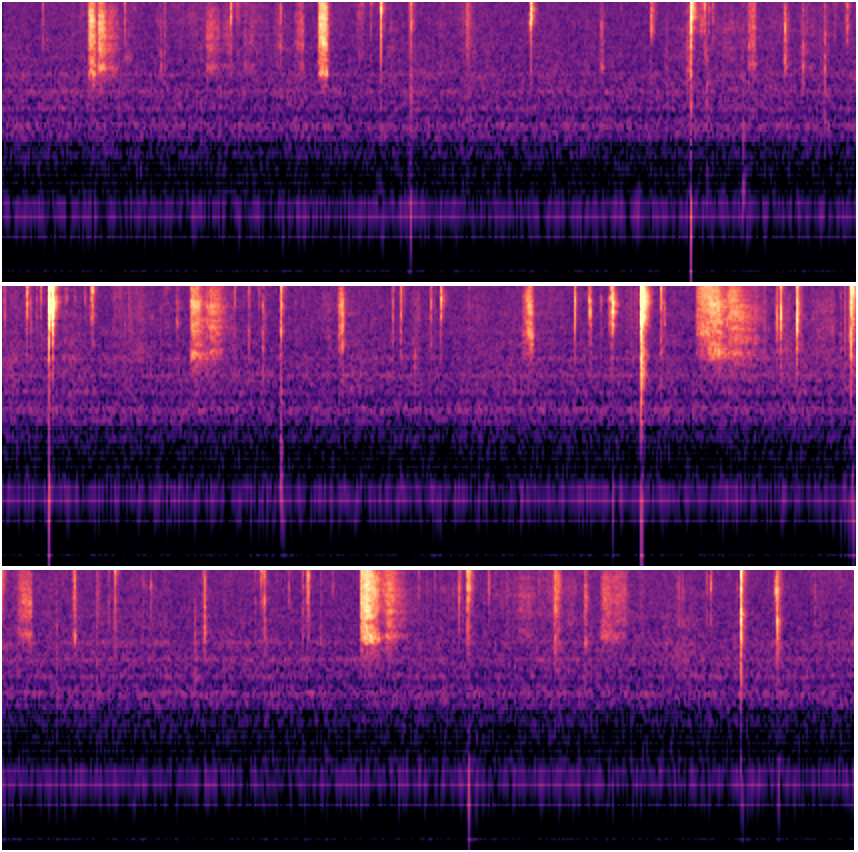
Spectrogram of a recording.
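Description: Small plastic building bricks clicking as they are pressed and snapped together by hand: irregular sharp clicks, a dozen or so over the stretch, with a few brief rasps as pieces slide against each other. A low steady hum sits underneath.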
